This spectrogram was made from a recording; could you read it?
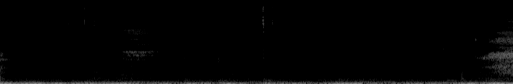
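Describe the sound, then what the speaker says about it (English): A phone number being typed on a keyboard, heard as sparse, light key clicks scattered over a few seconds against a low steady background hum, quiet and close, with no one speaking. "And we will type the number."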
